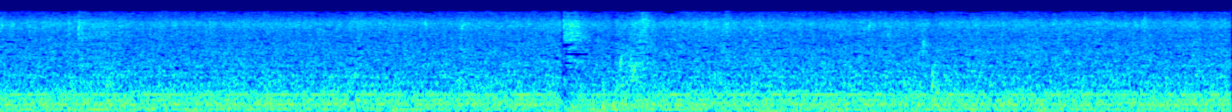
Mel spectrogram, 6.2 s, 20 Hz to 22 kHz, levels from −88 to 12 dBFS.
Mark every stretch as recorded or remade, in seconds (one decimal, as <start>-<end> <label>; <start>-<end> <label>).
0.0-6.2 recorded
